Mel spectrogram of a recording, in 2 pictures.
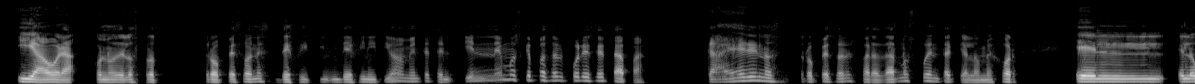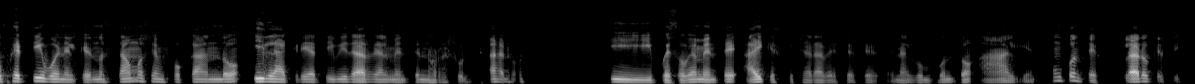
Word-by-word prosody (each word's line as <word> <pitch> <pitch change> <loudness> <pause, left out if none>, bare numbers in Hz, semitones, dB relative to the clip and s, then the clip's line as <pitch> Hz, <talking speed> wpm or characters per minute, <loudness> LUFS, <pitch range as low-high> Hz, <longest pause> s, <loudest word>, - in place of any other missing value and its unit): Y 130 -2 +8
ahora, 110 -2 +7
con 110 0 -1
lo 110 0 +1
de 110 - +3
los, 115 0 -2
pro 115 -4 -4 0.4
tropezones, 120 +3 -1
defit 115 0 -4
definitivamente 115 +5 -6
ten 115 -4 -9
tenemos 95 - -8
que 200 - -5
pasar 185 -2 -6
por 180 +1 -5
esa 165 -1 -3
etapa. 170 - -3 0.6
Caer 125 +8 -2
en 180 -1 +1
los 140 -5 -4
tropezones 130 +3 -6
para 110 -4 -5
darnos 140 +9 -3
cuenta 155 -4 -4
que - - -11
a - - -4
lo 100 0 -6
mejor 115 +4 -1 0.6
el, 130 -1 +7
el 135 +1 +5
objetivo 140 0 +3
en 120 - -2
el 110 -2 -5
que 110 - -5
nos 115 -2 -6
estábamos 135 +2 -4
enfocando 120 -2 -4
y 140 - +9
la 125 -3 +2
creatividad 120 0 -2
realmente 110 -1 -9
no 105 -1 -9
resultaron. 105 +1 -12 0.9
Y, 105 -4 +1
pues 100 0 -4
obviamente, 110 - -1
hay 115 +4 +2
que 115 - -16
escuchar 100 -2 -17
a 100 - -8
veces 95 - -19 0.3
en - - -21
algún 100 0 -14
punto - - -11
a - - -10
alguien. - - -14
Un 175 +1 -11
consejo, 170 -3 -8 0.2
claro - - +5
que - - -19
sí. - - -27
120 Hz, 155 wpm, -26 LUFS, 110-135 Hz, 0.9 s, y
